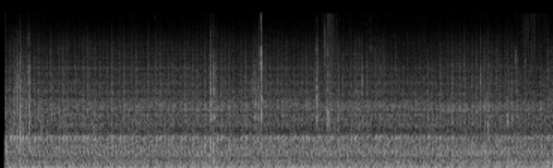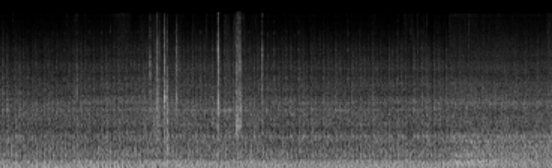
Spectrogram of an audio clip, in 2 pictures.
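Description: Small fishing boat's engine idling steadily, with a few sharp clicks and knocks over it; the low drone shifts about halfway through.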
